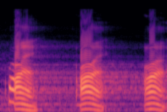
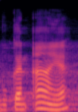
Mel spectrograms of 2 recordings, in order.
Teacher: Ini a ya, bukan ha. Nah, untuk makharijul huruf a ini yaitu di tenggorokan bagian tengah. A, bukan lewat hidung, bukan a ya.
